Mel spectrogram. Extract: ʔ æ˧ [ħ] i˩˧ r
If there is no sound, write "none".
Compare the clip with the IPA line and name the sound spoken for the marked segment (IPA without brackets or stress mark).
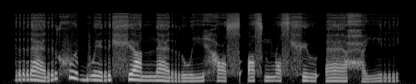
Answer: ħ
